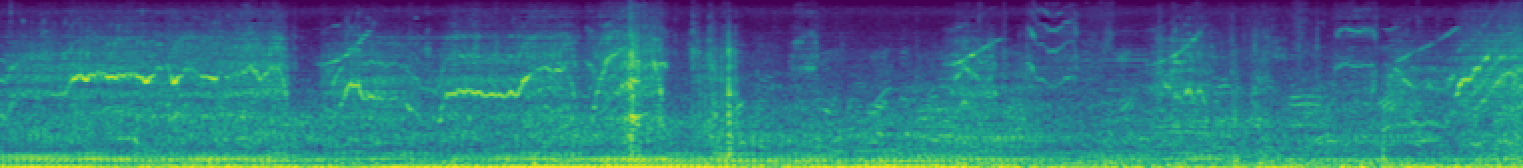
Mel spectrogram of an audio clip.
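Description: An electric motor whines and rises and falls in pitch.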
